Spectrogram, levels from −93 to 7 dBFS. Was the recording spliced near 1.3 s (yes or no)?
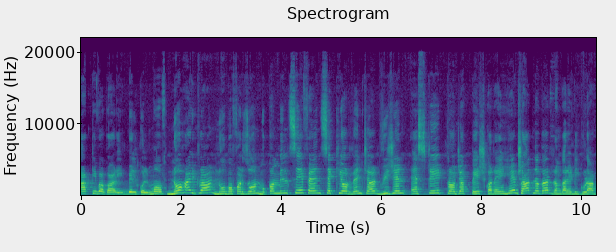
no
